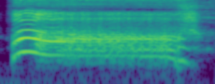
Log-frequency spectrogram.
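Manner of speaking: high, loud excited shriek; fangirl squeal. Retold or imitated. Fan meets her favourite author and shrieks. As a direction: let out a thrilled fan scream. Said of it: "I'm like".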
